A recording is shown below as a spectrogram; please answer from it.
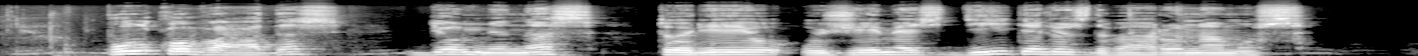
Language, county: Lithuanian, Panevėžys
